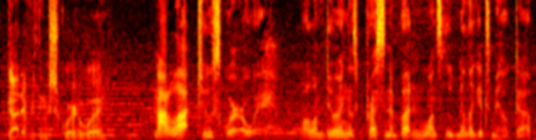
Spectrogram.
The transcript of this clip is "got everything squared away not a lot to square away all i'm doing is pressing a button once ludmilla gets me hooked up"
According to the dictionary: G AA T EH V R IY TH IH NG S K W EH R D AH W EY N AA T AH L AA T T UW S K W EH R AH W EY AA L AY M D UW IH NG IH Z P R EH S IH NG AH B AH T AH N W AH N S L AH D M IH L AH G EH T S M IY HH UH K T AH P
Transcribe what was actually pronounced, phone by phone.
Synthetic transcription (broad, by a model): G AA T EH V R IY TH IH NG S K W EH R D AH W EY N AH T AH L AA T T UW S K W EH R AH W EY AA L AY M D UW IH NG IH Z P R EH S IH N AH B AH T N W AH N S L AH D M IH L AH G EH T S M IY HH UH K T AH P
